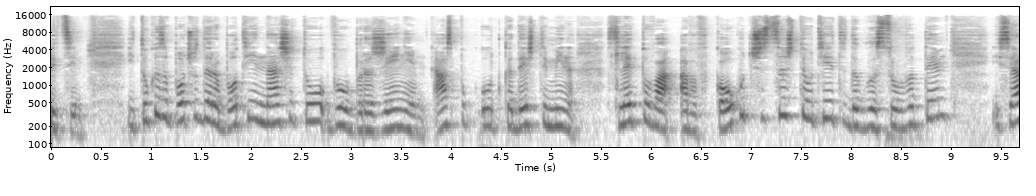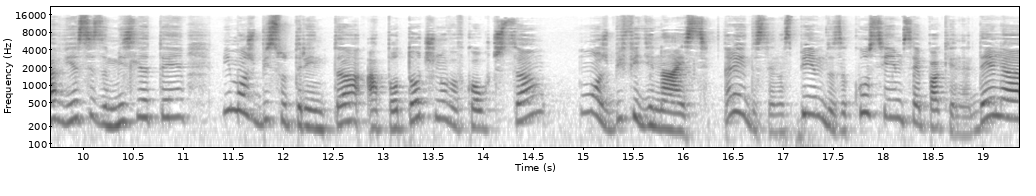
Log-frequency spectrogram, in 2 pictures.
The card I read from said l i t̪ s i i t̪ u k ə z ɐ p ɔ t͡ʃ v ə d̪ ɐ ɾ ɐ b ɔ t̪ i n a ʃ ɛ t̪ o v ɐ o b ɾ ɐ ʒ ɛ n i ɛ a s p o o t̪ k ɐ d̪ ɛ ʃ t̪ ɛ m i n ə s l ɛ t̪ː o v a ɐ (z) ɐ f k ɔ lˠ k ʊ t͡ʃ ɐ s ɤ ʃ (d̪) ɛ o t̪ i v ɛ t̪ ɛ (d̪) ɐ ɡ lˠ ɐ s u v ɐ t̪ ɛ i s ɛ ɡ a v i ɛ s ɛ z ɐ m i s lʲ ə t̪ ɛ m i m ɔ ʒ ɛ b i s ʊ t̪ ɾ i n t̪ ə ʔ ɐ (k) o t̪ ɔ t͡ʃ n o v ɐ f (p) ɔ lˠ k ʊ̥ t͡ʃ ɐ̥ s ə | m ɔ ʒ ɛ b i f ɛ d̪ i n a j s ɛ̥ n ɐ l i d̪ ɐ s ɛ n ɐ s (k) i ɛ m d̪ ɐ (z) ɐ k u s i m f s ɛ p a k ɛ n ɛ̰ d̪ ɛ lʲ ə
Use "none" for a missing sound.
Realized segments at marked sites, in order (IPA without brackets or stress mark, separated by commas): v, t̪, d̪, p, k, p, z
